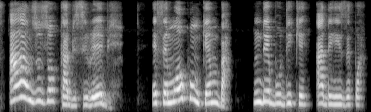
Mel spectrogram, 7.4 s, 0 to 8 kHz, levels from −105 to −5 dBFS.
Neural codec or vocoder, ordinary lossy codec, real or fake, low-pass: none; none; real; none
